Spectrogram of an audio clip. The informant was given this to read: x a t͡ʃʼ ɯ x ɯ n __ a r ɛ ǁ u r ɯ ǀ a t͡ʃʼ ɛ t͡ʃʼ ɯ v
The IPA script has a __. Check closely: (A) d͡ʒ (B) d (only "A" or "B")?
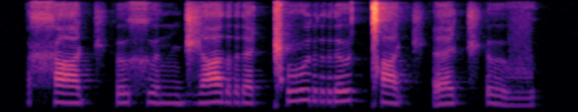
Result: A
